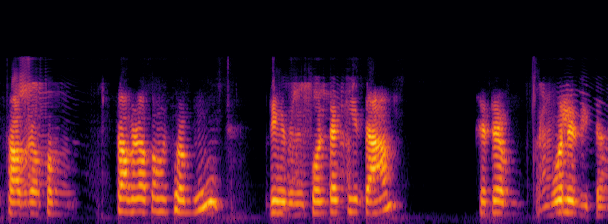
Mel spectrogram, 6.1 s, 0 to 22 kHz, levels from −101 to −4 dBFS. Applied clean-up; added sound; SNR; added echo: neural mask model DeepFilterNet 3.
